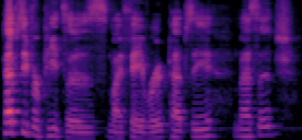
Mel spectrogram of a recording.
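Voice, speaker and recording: A man's voice: on the high side, lively intonation, normal speed, slight background noise. A young man casually commentating his speedrun of a game, explaining tricks with wry, self-mocking asides. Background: game music.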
